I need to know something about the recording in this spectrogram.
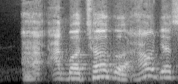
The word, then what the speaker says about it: Agbortogo: Agbortogo. So the first G is silent. So it's like Agbortogo. about to go. Think about to go food. Take out to go.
